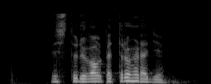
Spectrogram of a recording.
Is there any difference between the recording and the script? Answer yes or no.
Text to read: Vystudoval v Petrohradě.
no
